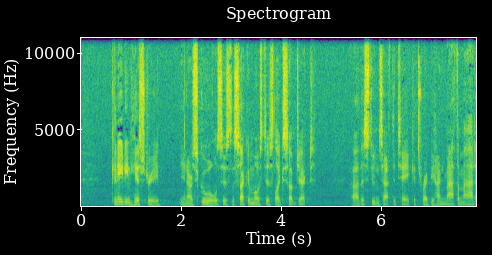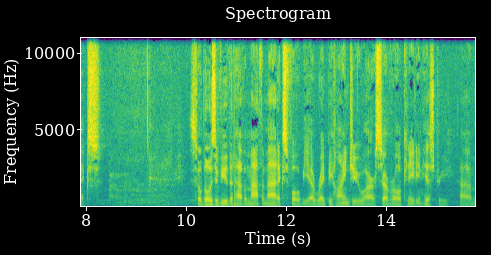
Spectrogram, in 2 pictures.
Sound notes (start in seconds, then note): 8.6 audience laughter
